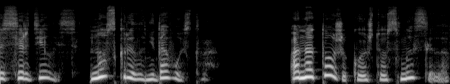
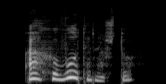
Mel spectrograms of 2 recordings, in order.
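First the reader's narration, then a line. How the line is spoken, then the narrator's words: Muttering. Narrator (Russian): пробормотала Подольская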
